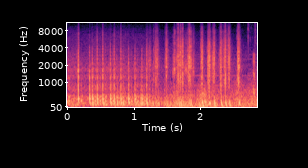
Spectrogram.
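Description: Rapid bursts of machine-gun fire from the air crackle in quick succession, sharp and fairly close, as a patch of land in Gaza is strafed, with no voices.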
